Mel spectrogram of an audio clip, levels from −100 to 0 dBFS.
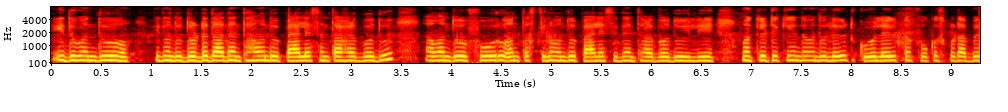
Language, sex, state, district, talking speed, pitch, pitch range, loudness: Kannada, female, Karnataka, Dakshina Kannada, 155 wpm, 220 Hz, 215-230 Hz, -24 LUFS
